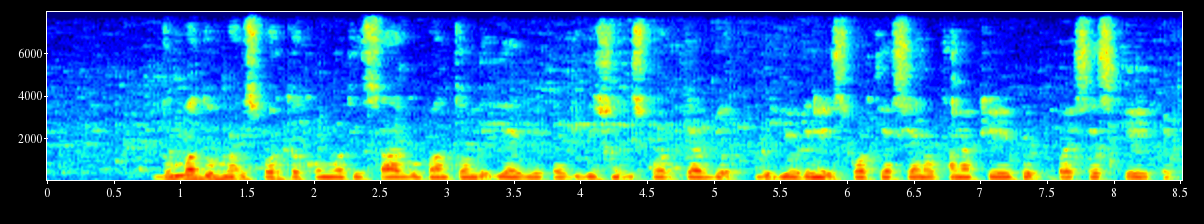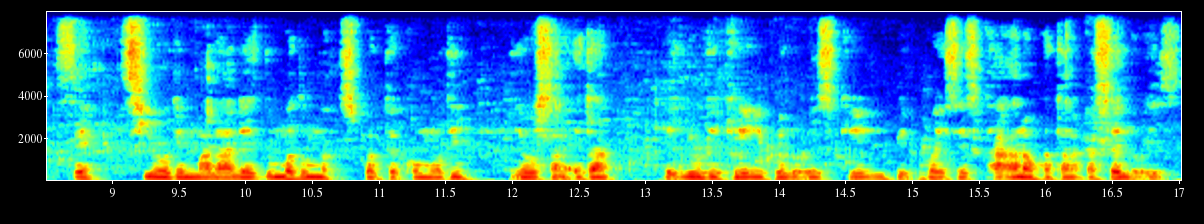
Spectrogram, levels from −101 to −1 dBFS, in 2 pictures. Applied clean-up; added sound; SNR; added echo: classical method WPE with log-MMSE.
